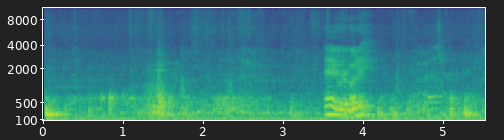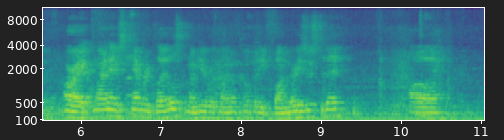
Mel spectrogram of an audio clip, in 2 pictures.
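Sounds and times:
microphone handling knocks: 0.0 - 6.4
low electrical hum: 0.0 - 11.0.

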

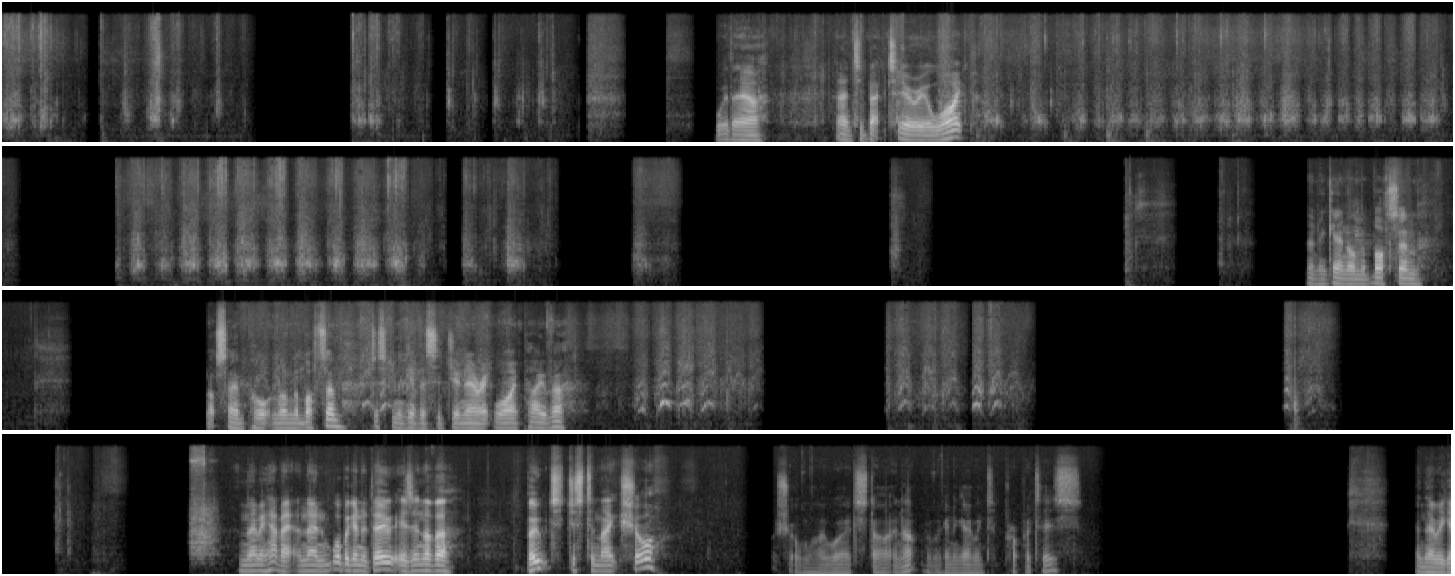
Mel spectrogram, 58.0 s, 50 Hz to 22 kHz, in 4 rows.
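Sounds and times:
wipe scrubbing laptop keyboard: 9.2 - 14.5, 15.7 - 19.8, 31.2 - 34.0.

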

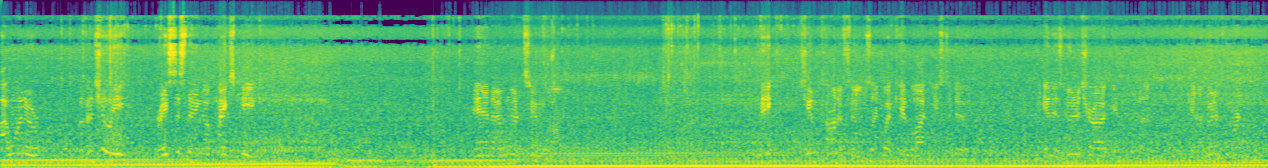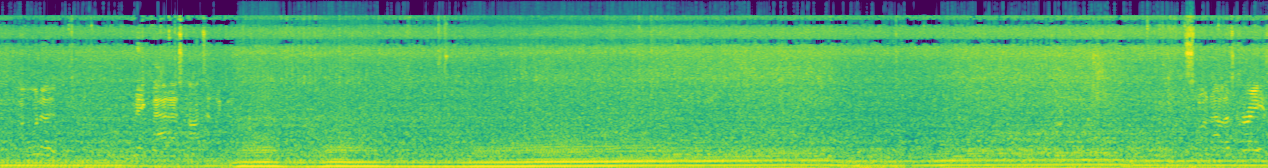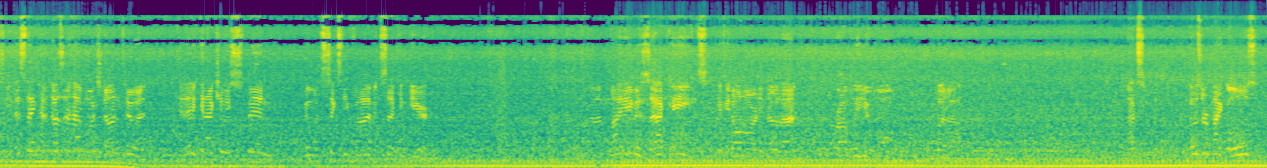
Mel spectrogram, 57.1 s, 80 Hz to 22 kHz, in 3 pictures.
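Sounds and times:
truck engine droning: 0.0 - 57.0.

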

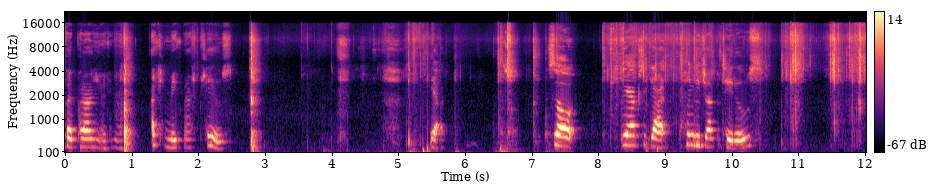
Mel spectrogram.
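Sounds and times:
rustling crinkling handling: 4.4 - 7.4, 8.0 - 12.0.

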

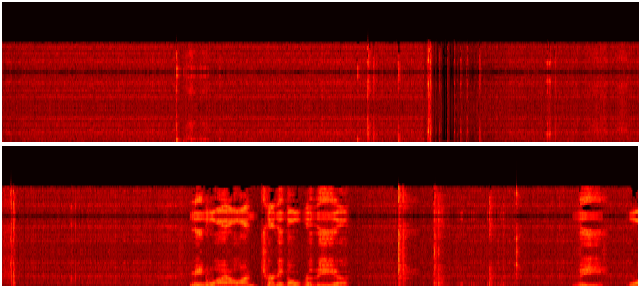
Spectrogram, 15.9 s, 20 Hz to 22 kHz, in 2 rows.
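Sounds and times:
steady background hum: 0.0 - 15.9.

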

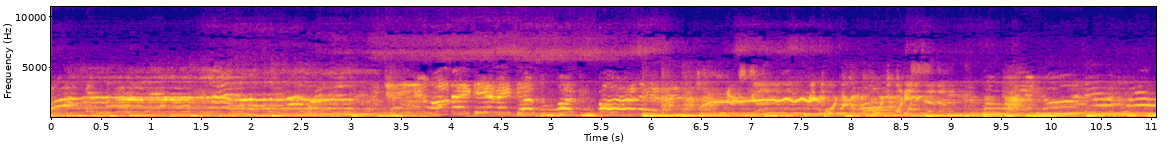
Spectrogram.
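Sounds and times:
upbeat cartoon song with singing: 0.0 - 11.0.

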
